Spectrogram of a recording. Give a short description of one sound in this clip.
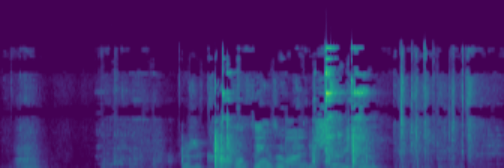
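Metal measuring spoons clink together.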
